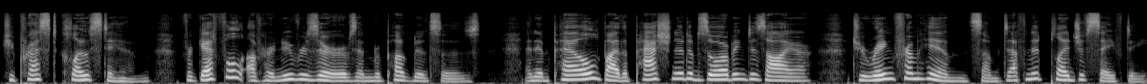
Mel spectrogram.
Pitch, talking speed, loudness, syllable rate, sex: 195 Hz, 145 wpm, -17 LUFS, 5.1 syllables/s, female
